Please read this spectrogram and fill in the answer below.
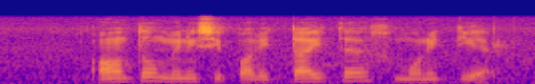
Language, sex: Afrikaans, male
